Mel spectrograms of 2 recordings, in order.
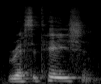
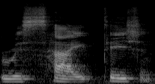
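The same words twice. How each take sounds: First: The second vowel is a short 'i' sound. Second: The second vowel sounds like 'eye', as in recite. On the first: The speaker calls it right. "So say recitation" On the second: The speaker calls it wrong. "and not recitation"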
